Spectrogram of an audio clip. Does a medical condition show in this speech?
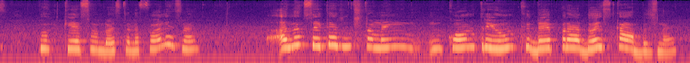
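Yes: cerebral palsy.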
